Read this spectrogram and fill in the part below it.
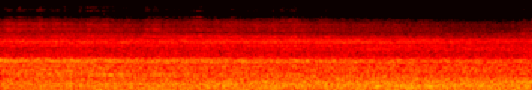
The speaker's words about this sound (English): Oh, here goes another tram or streetcar.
